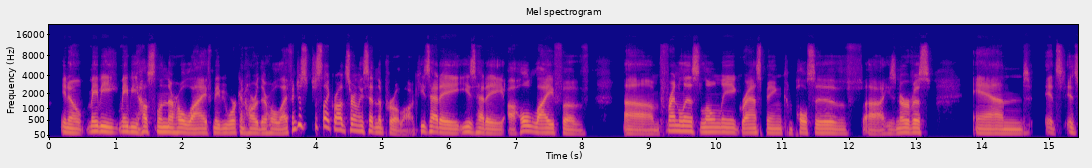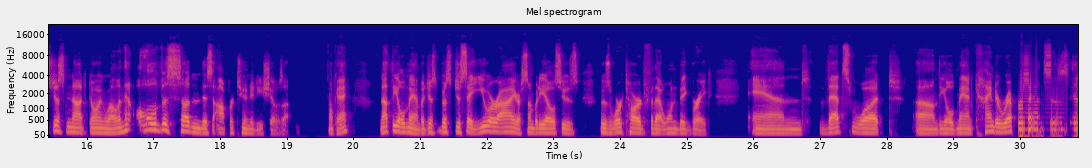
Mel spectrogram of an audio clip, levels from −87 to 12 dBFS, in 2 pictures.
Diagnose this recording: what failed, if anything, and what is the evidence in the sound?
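From 29.95 s to the end at 30.88 s, right after "old man kind of", the speech becomes a rigid, metallic 200 Hz buzz: robotic sound from repeated short buffers. The likely cause is a starved driver buffer looping a 5 ms block while most of the real audio is skipped.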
